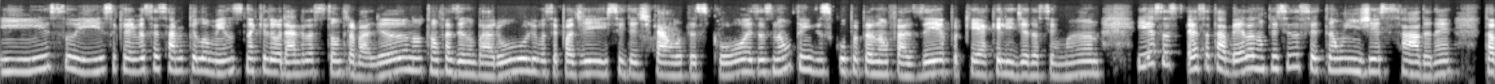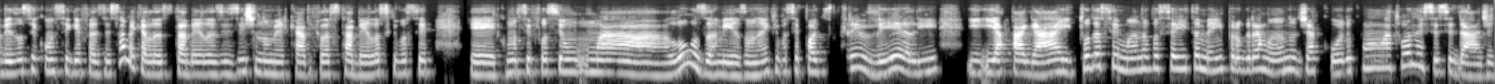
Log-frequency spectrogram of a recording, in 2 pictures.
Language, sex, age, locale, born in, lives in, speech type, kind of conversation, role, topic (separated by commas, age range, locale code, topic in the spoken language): Portuguese, female, 45-49, pt-BR, Brazil, Italy, conversation, advice, advisor, Como posso criar rotinas diárias que diminuam a fadiga decisória em decisões importantes?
